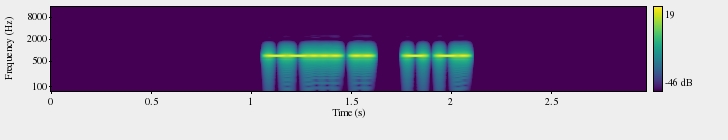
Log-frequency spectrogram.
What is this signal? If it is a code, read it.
Morse code, heard as a keyed tone, about 44 wpm, 700 Hz. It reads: 7I TN
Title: Winter Field Day Exchanges Encore 45wpm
